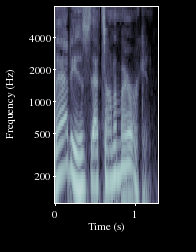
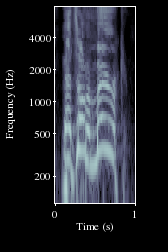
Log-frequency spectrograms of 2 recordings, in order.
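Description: First: It is said in a polished, sophisticated voice. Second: It is said in a dumbed-down, ignorant voice. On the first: "a reasonable person who sounds like this" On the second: "It sounds authentic when you dumb it down"

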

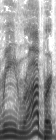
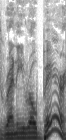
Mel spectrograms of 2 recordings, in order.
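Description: First: The name is pronounced with English sounds. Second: The name is pronounced with French sounds. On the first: This is how a young fan read it off the card. The speaker calls it wrong. "I'm saying Rene Robert" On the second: This is how the game announcer said it. The speaker calls it right. "the guy says René Robert"

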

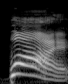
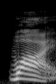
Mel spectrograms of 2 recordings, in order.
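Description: First: It is said with stronger emphasis. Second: It is said plainly, with little emphasis.

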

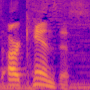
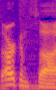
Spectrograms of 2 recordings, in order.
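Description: First: The final s sound is pronounced. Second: The final s sound is silent. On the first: The speaker calls it wrong. "it looks like it's Arkansas" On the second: The speaker calls it right. "but in fact, it's Arkansas"

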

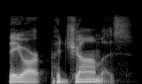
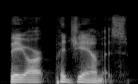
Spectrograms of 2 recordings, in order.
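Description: First: It uses the East Coast and Southern pronunciation. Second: It uses the Midwestern and Western pronunciation. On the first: "on the East Coast and the South, they are pajamas" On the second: "in the Midwest and the West, they are pajamas"

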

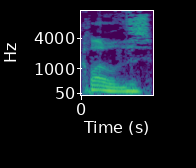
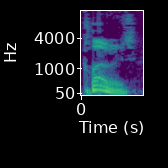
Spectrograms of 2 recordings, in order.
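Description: First: It is said with a soft th sound. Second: It is said without a th sound. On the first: The speaker calls it right. "it's a soft th" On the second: The speaker calls it wrong. "A lot of people just say close"

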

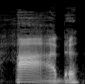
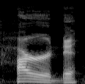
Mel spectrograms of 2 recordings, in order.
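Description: First: The word is said with no R sound. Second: The word is said with a clear R sound. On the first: "in New England, they'll pronounce it hod" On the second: "a word that has an R, like hard"

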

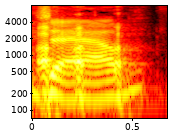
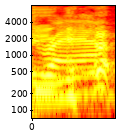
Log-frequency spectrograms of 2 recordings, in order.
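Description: First: The word begins with a 'j' sound. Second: The word begins with a 'dr' sound. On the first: "I say jab" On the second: "instead Of drab"

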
